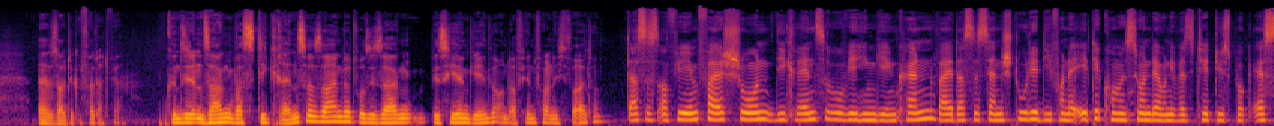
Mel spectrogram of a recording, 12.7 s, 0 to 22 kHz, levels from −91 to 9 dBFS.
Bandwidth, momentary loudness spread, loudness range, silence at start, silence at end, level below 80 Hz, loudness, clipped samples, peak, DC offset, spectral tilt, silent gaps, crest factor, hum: 17 kHz; 10 LU; 3 LU; 0.4 s; 0 s; -52 dBFS; -17 LUFS; under 0.1%; 0 dBFS; under 0.1%; -5.5 dB/octave; none; 16 dB; none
